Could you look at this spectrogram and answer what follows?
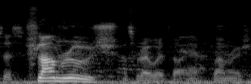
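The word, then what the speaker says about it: Flamme Rouge: do I pronounce this flam Rouge that's what I would summarize it looks really cool if you're pretentious you can say roll your R you'll flan woosh but from stronghold games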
